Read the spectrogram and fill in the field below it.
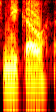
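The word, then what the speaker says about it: Niko: My name's Nico. That's N-I-K-O. I'm calling with the Bank of Cardiff, and Cardiff is spelled C-A-R-D-I-F-F, as in Frank Frank.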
